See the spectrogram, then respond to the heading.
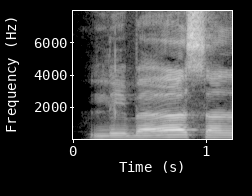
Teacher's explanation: لبا، لبا پر مدہ کریں گے، سین دو زبر سن، لباسا، سین حروف صفیریہ سیٹی کی آواز سے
